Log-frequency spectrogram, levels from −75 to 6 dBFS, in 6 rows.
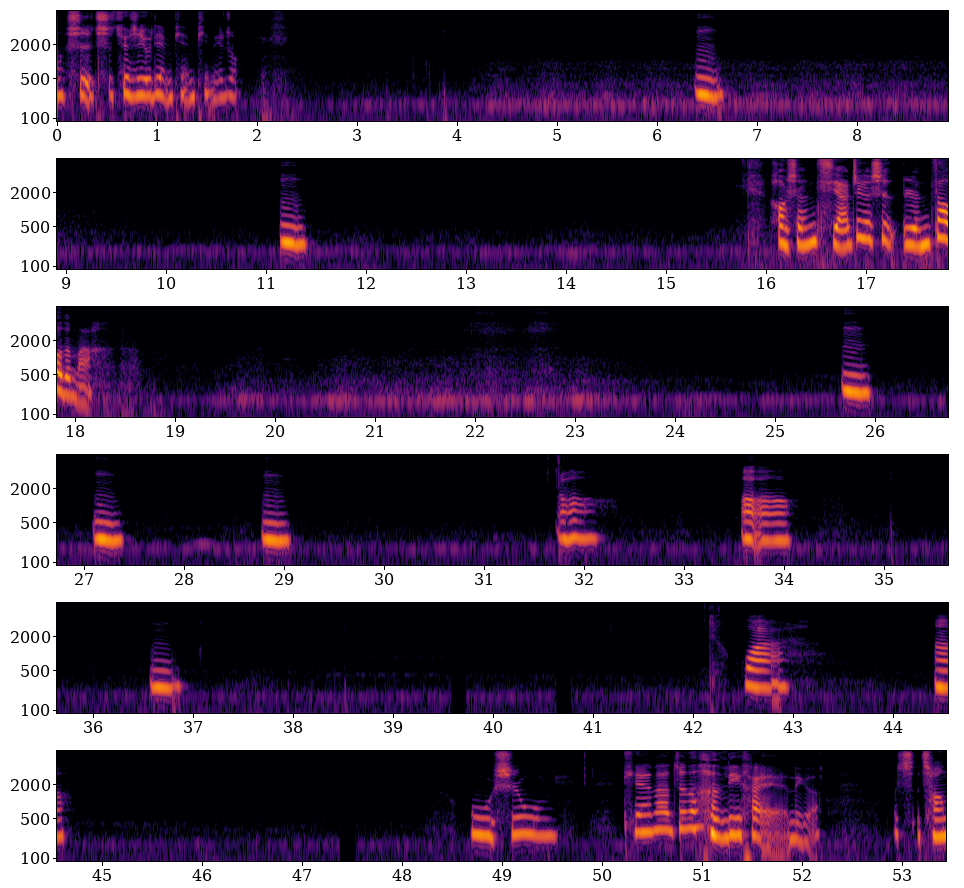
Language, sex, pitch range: Chinese, female, 180-255 Hz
